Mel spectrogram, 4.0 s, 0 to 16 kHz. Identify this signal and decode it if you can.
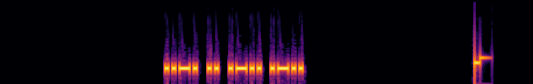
Morse code, heard as a keyed tone, about 43 wpm, 700 Hz. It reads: FILL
